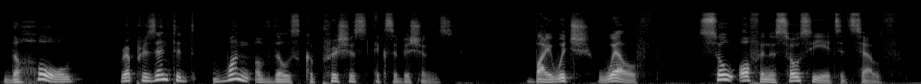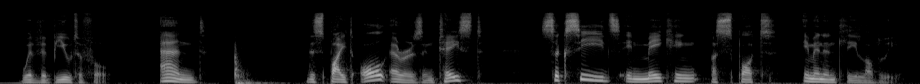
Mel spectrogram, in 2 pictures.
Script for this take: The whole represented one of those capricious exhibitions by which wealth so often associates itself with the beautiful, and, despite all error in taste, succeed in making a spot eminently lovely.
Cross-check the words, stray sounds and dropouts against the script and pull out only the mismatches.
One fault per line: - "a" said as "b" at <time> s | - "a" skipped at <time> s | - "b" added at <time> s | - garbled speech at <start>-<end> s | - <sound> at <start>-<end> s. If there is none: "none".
- thud at 11.6-12.1 s
- "error" said as "errors" at 13.1 s
- "succeed" said as "succeeds" at 14.6 s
